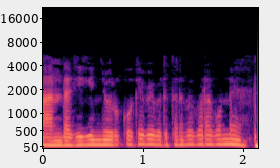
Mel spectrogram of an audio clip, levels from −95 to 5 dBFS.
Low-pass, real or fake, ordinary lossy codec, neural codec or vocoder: 5.4 kHz; real; none; none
